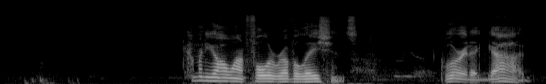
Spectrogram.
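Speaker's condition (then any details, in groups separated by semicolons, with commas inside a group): No condition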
